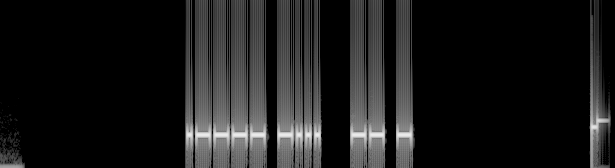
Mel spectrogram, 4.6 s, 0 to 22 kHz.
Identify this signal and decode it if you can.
Morse code, heard as a keyed tone, about 36 wpm, 700 Hz. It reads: 1B MT
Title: Field Day Exchanges - 35wpm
